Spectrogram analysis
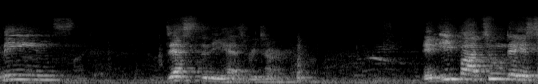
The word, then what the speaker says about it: Ifatunde: Umar Ifatunde. Ifatunde is a Yoruba name that was given to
